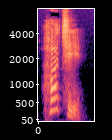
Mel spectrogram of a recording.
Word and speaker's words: hot: Eu vou falar o seguinte, hot, que é como nós brasileiros falamos essa palavra. Nós criamos um i para esse t, mas ele não existe, sendo que a pronúncia é hot.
